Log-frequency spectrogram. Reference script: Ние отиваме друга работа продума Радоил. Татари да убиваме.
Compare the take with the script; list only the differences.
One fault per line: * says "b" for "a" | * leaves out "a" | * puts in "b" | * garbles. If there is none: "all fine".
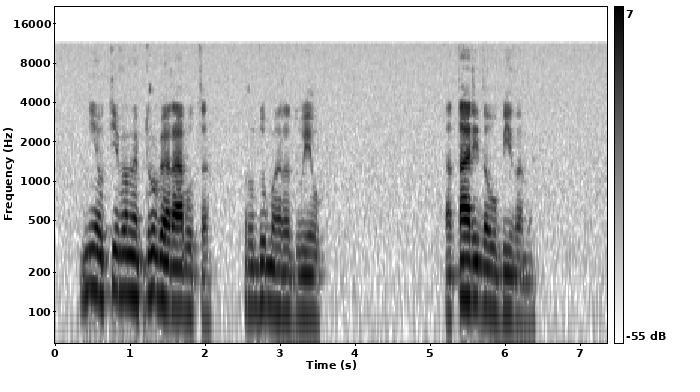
all fine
